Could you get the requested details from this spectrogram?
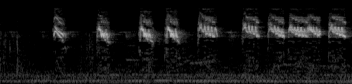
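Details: Golden-headed weaver in full song, recorded as a lure for training cage birds: a series of short, high, buzzy chirps, spaced at first, then running together into longer sizzling phrases.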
